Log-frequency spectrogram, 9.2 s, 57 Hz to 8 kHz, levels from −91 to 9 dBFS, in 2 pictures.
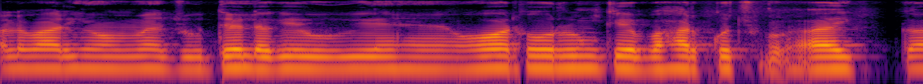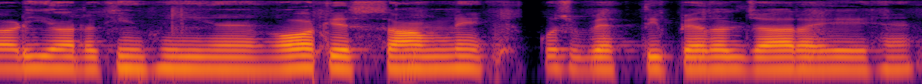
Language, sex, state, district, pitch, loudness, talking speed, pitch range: Hindi, male, Bihar, Purnia, 140 Hz, -21 LUFS, 155 wpm, 140-145 Hz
